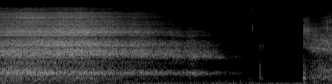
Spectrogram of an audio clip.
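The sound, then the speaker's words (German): A deep breath during a guided breathing exercise: a long, loud, airy rush of breath that slowly fades, a short quiet gap, then another breath begins. “bitte ich dich einmal einfach tief durch die Nase einzuatmen Und durch den Mund wieder auszuatmen”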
